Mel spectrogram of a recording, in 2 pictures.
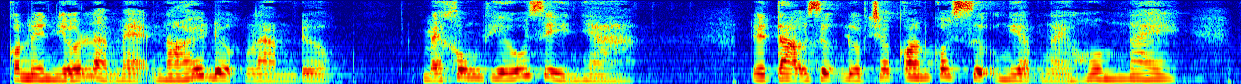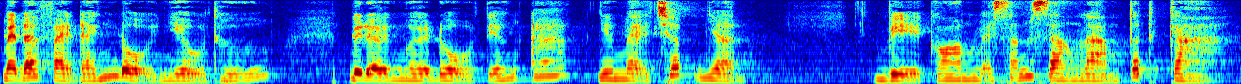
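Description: A woman's voice: fairly low pitch, expressive, brisk, dark tone, husky. A woman voicing a bitter scolding old mother. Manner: reproachful, scolding. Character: embittered older mother, possessive and scolding.

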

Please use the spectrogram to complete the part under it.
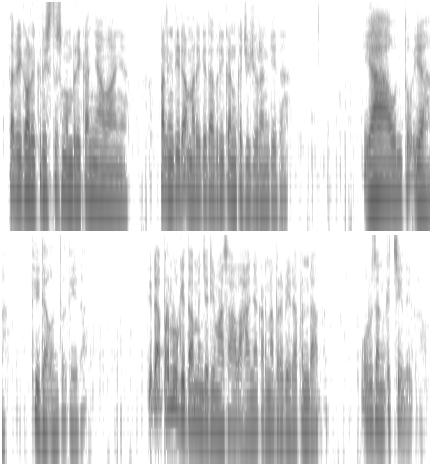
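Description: A man with a Batak accent preaches a sermon in a blunt, joking and animated way. His voice sits high and sounds gravelly and bright. The sound is dry and close. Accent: Batak Indonesian. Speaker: pastor.

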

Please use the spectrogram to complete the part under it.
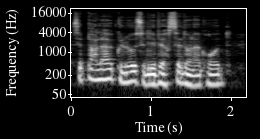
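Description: A man's voice: medium pitch, brisk, warm tone, slightly rough, natural voice. A man voicing a sly, wiry male convict who taunts his partner in a sardonic way. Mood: boastful.

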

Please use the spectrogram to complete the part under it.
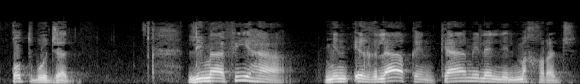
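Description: A man's voice: medium pitch, darkish tone, highs cut off. A middle-aged man teaching Quran recitation rules on a broadcast, demonstrating letter sounds and asking listeners to try them. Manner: measured, explanatory delivery. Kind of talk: televised tajweed lesson.

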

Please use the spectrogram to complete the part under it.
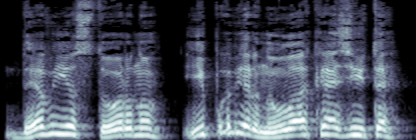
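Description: Guy reading as a weak old dad, rambling and grumbly, mellow darkish tone, audiobook. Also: sits high, lively intonation, brisk, pitched above the performer's own voice. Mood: grumbling, chatty. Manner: rambling folksy speech. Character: frail old dying father, talkative, grumbling.

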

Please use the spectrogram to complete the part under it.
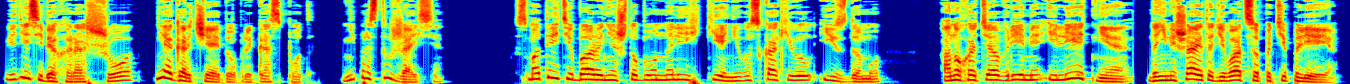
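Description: A fussing, doting old nanny, as a male narrator puts her on, her voice climbing high and sing-song. Lively and a little loud, with a husky edge on a dry, close recording. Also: normal speed, dry recording. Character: fussy fat old woman nanny, doting.

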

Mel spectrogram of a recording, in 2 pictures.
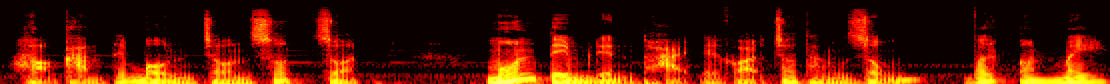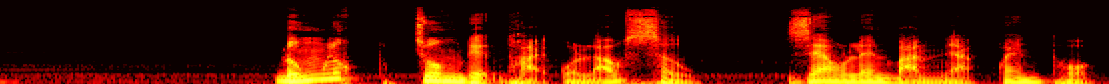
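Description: A man's voice: sits low, huge pitch swings, darkish tone, breathy edge, no echo. Man narrating a ghost story. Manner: dramatic, slow and ominous.

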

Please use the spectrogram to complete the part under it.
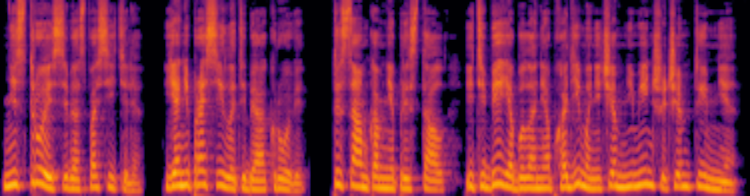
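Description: A reader voicing an indignant young mother, sharp and argumentative in audiobook dialogue. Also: medium pitch, a little fast, hardly any pauses, pitched above the performer's own voice, lightly acted.

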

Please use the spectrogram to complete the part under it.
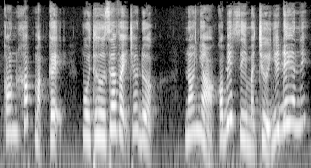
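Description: A woman's voice: high-pitched, big pitch swings, a little fast, voice pushed up. Woman playing a scornful, scolding mother-in-law. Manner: scolding, contemptuous.

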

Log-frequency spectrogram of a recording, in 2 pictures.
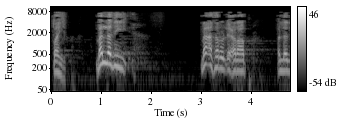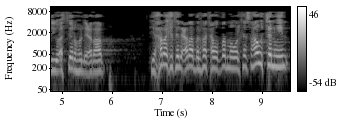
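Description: A middle-aged man gives a grammar lesson, often asking questions and repeating key words for emphasis. His voice sits high and a little husky. The lo-fi recording carries the long reverb of a large hall. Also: fast, pauses often, darkish tone. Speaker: grammar teacher. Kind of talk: classroom lesson explaining grammar.

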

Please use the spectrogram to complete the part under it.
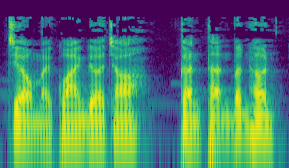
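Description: A man's voice: fairly low pitch, steady tone, quick pace, warm tone, dry recording, soft background music, close to an everyday voice. A man voicing a curt, commanding male boss giving orders in a spoken story.

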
